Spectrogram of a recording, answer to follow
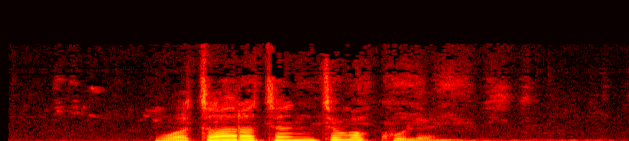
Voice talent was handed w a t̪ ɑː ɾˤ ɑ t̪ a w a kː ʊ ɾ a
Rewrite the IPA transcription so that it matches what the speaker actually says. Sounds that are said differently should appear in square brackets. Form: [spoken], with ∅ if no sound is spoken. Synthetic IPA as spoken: w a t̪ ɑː ɾˤ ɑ t̪ a w a kː ʊ [l] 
